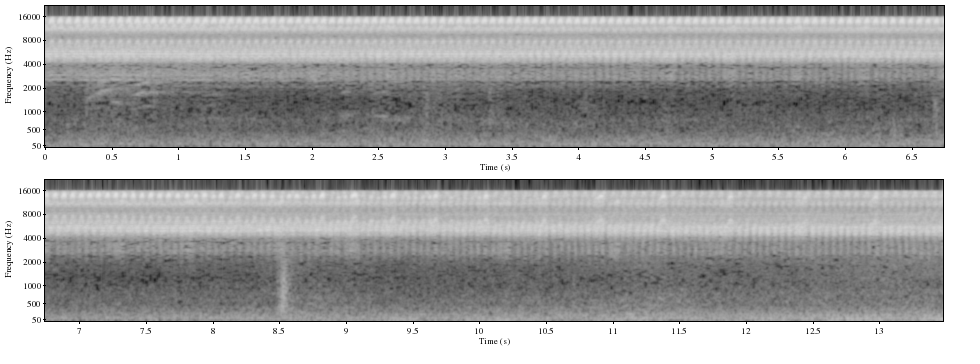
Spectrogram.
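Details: Large brown cicada, a summer insect, giving a continuous sizzling, high-pitched buzz that holds steady without breaks throughout, with a single faint click partway through.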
